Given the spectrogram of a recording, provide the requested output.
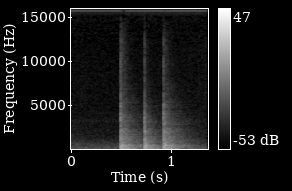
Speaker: Here how that one's hitting like that, and it's even got the little bumper on there, but the bumper's smashed on there so much, and it just takes a little bit of a clearance to hit.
